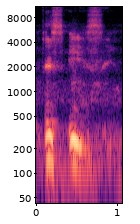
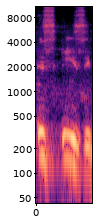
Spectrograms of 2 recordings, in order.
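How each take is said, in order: First: Whispered "It's easy", no voice at all; hushed whisper of "It's easy". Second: Said in the usual way. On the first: Shown as a demonstration. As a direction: breathe "It's easy" like a secret. Repeating "it's easy" several ways.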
